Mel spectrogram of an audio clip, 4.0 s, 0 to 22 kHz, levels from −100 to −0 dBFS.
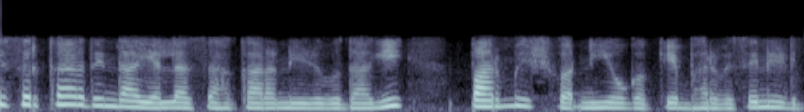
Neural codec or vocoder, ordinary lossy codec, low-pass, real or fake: none; Opus, 24 kbps; 5.4 kHz; real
